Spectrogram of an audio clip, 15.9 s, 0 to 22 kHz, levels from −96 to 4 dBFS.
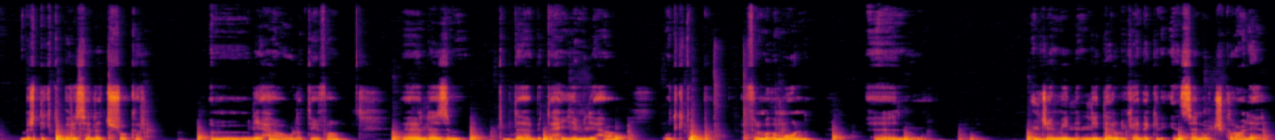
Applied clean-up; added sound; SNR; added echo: classical method log-MMSE.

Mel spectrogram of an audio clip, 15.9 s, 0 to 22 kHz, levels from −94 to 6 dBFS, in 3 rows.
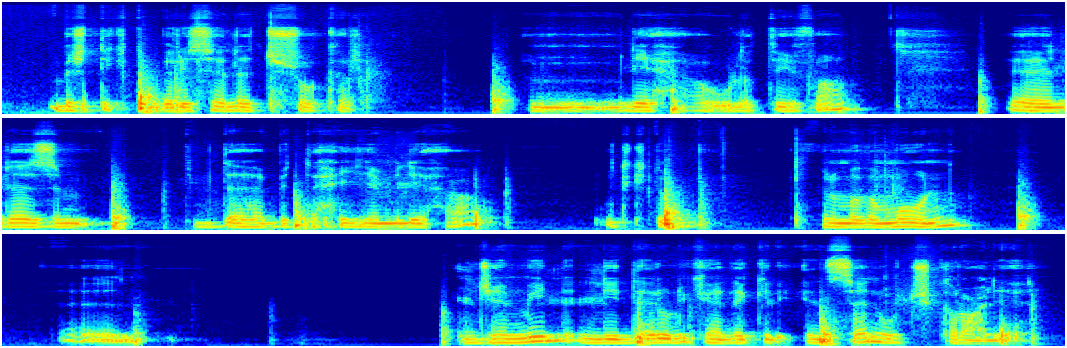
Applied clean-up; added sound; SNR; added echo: neural mask model RNNoise.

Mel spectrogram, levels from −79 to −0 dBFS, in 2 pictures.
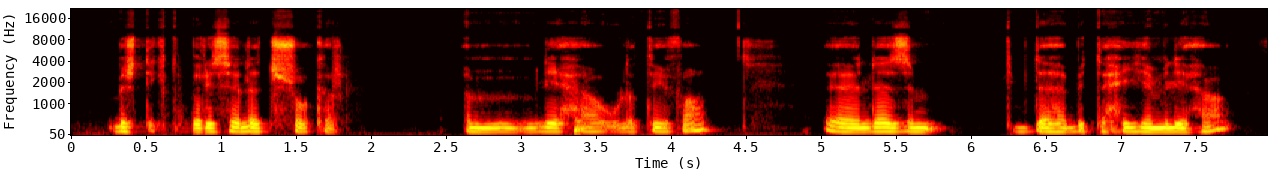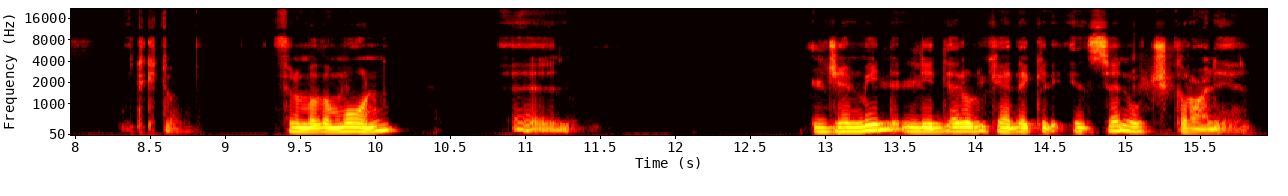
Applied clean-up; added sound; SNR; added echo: neural mask model DeepFilterNet 3.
